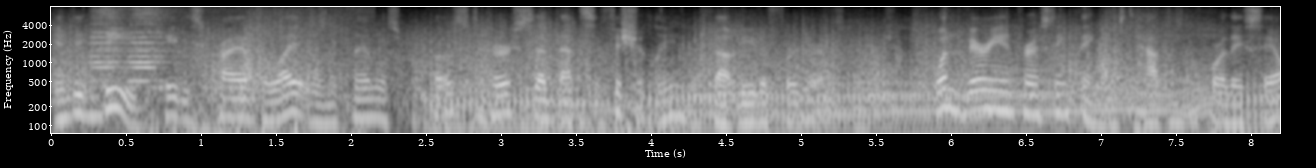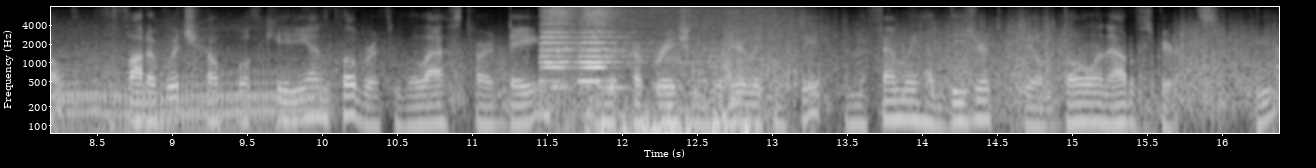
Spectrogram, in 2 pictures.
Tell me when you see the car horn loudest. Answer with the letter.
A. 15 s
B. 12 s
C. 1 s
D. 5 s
B.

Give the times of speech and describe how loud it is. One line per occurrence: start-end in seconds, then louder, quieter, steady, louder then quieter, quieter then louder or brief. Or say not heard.
0.0-16.3 steady.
